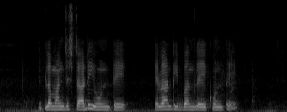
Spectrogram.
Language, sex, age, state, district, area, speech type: Telugu, female, 30-45, Telangana, Jagtial, rural, spontaneous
